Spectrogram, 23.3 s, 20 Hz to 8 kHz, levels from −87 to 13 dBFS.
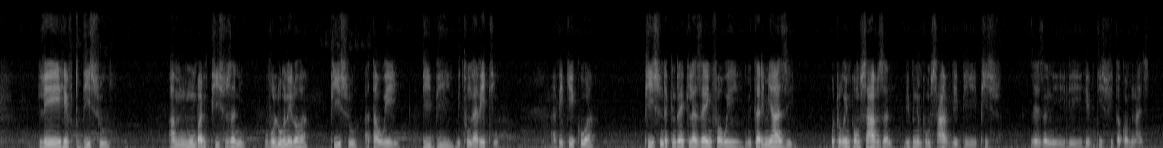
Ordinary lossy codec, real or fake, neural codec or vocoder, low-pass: none; fake; vocoder, 44.1 kHz, 128 mel bands, Pupu-Vocoder; 7.2 kHz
